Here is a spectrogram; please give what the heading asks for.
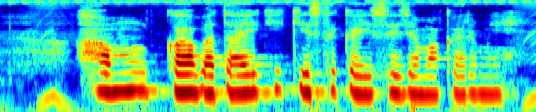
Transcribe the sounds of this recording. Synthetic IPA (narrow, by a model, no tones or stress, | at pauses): hɐmkabɐt̪aːekikɪskɐised͡ʒɐmakəɾmi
